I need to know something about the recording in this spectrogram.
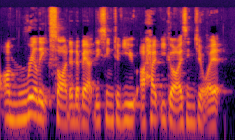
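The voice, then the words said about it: Australian accent. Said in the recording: “Did I completely butcher it with my Australian accent? ... without the Australian accent”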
